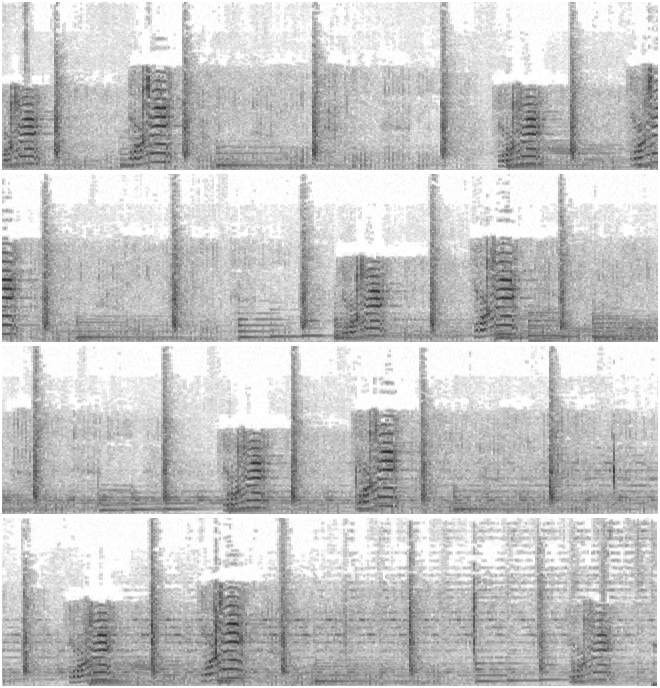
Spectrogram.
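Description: Repeated cat meows ring out over a steady, upbeat musical jingle with sharp rhythmic percussion, the meows recurring every few seconds and sitting clearly in the mix.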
